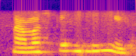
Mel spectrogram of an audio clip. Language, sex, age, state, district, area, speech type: Telugu, female, 45-60, Andhra Pradesh, Vizianagaram, rural, conversation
